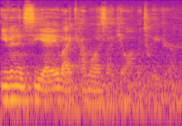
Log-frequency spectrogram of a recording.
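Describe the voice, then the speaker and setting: A man speaks very fast in a fairly low, monotone, flat voice. Noticeable background noise and audible room echo fill the recording. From Arizona, US. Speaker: recovery speaker. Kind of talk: testimony. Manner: casual, halting with fillers.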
